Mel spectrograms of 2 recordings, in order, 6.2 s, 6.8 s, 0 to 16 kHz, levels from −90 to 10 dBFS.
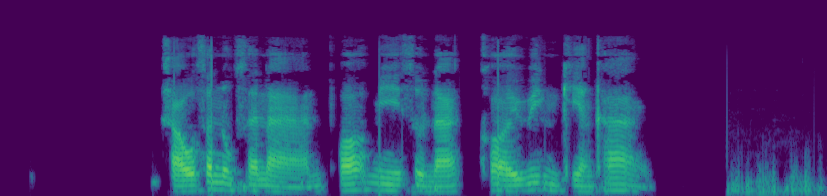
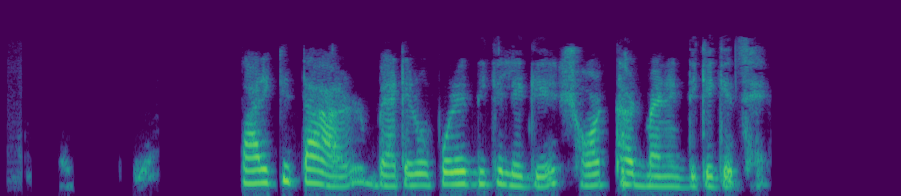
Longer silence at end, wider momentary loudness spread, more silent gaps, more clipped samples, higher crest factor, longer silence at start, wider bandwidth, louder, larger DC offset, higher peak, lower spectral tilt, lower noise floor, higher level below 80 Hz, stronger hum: second, 0.05 s vs 1 s; first, 20 LU vs 15 LU; about the same, 3.49-3.59 s, 4.92-5.44 s vs 1.20-1.79 s, 4.57-4.61 s; neither; about the same, 20 dB vs 18 dB; first, 1.15 s vs 1 s; first, 8.4 kHz vs 7.6 kHz; second, -21 LUFS vs -18 LUFS; neither; about the same, -2 dBFS vs -2 dBFS; about the same, -5.5 dB/octave vs -6.5 dB/octave; about the same, under -90 dBFS vs under -90 dBFS; first, -52 dBFS vs -64 dBFS; neither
